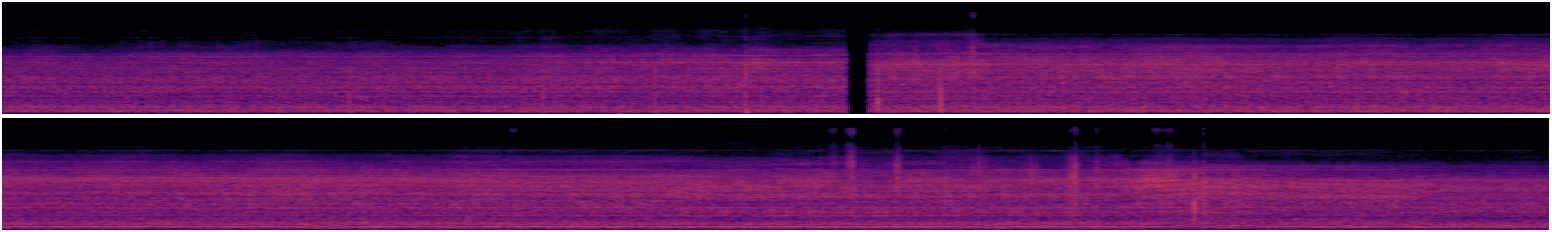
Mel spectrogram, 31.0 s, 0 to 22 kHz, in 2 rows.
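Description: ATR 72-600 turboprop engines (Pratt & Whitney PW127 series) running with a steady drone as the airliner begins to taxi. The sound cuts out completely for a moment about a third of the way in, then resumes slightly louder.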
